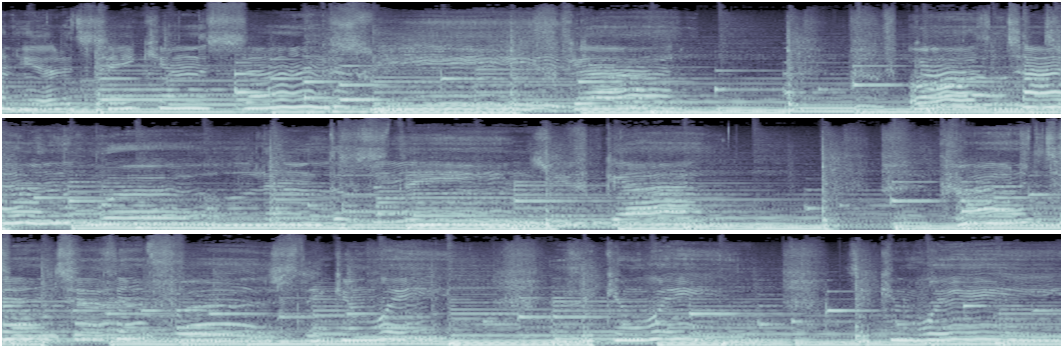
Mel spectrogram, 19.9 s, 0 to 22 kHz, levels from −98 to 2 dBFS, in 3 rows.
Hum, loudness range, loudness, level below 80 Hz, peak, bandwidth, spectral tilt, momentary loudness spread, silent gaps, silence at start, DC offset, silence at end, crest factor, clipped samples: none; 1 LU; -13 LUFS; -20 dBFS; 0 dBFS; over 20 kHz; -6 dB/octave; 4 LU; none; 0 s; under 0.1%; 0 s; 12 dB; under 0.1%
